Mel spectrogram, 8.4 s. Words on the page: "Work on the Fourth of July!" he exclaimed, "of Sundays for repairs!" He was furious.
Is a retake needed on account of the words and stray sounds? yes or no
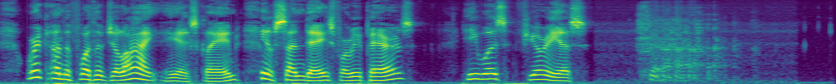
yes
